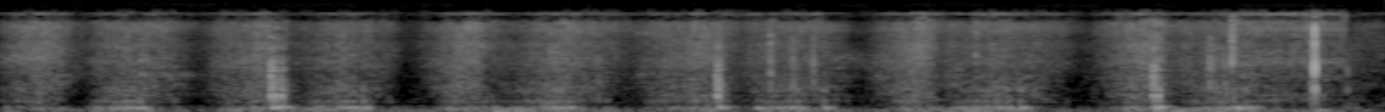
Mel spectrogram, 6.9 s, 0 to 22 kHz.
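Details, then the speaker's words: Geely Panda Mini EV driver's seat: irregular dry creaks and ticks every couple of seconds when leaning back, new since a 4S-shop mechanic pressed his elbow on it buckling the seatbelt; owner suspects mounting bolts or seat frame, unconfirmed. "感觉这个声音像从这个地方出来的啊，就是肘子被他们顶了一下就有这个声音了。"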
